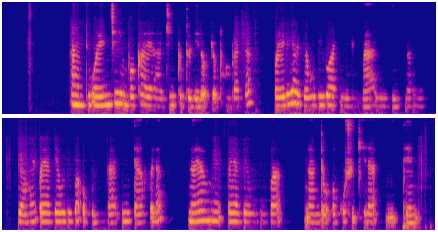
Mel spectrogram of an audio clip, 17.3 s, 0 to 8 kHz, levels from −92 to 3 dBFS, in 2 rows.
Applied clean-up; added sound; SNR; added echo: neural mask model DeepFilterNet 3.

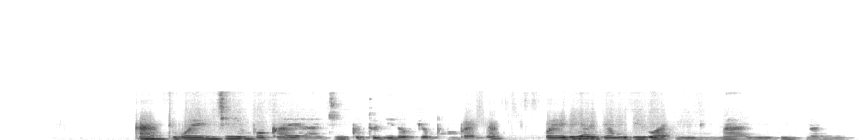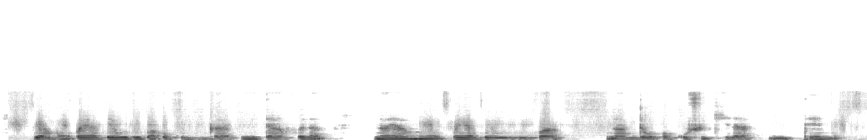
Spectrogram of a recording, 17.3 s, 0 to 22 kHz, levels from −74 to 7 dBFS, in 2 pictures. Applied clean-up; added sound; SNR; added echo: neural separator model SepFormer DNS4.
